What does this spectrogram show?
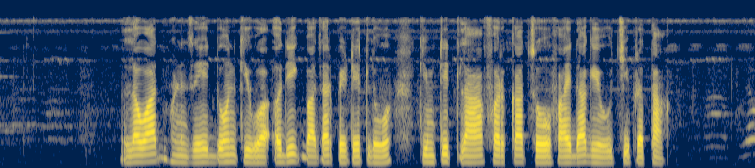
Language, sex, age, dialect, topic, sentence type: Marathi, male, 25-30, Southern Konkan, banking, statement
